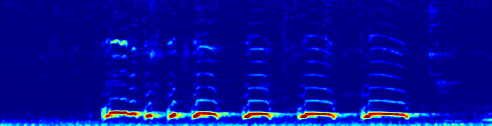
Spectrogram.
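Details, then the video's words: Male zebra dove singing to stir up rival males: a longer run of about seven rhythmic cooing notes, evenly spaced and mellow, each with a short rise and fall, against low background hum. "SUARANYA🔊 LAGI BANYAK DI CARI UNTUK PENDOBRAK LAWAN JADI EMOSI! BIKIN NYAUT"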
